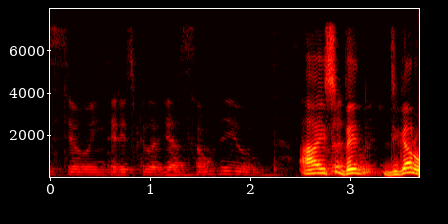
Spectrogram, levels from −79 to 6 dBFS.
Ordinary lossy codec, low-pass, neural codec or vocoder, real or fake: none; 7.2 kHz; none; real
